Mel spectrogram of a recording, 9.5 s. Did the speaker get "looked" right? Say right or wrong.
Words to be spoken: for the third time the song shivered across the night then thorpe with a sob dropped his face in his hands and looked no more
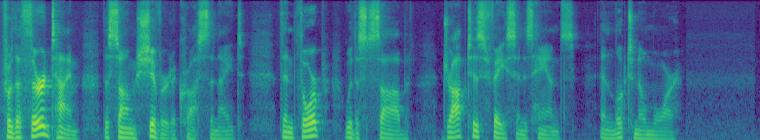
right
